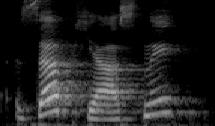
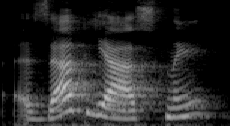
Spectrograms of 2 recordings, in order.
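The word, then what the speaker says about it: зап'ястний: Це слова зап'ясний, кістлявий, пестливий, хвастливий, хваснути, хворосняк, 16, компостний, контрастний. У цих словах-винятках звук «т» у вимові зникає, але на письмі зберігається.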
